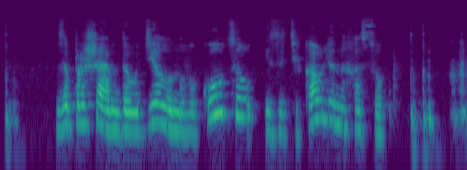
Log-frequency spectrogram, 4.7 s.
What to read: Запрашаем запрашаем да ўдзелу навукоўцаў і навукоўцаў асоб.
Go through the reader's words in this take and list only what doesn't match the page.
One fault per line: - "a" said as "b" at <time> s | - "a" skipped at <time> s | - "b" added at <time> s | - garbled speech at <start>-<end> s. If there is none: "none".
- "запрашаем" skipped at 1.2 s
- "навукоўцаў" said as "зацікаўленых" at 2.8 s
